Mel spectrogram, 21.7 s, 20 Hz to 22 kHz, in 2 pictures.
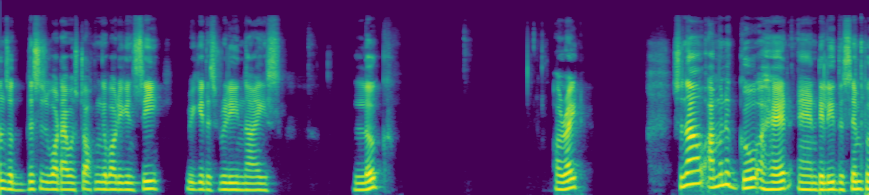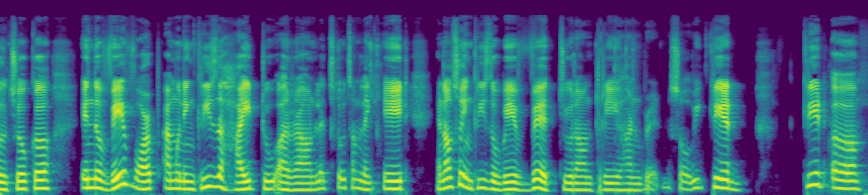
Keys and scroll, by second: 10.7 Delete, 15.0 KP_8, 15.4 Return, 18.3 KP_3, 18.6 KP_0, 18.7 KP_0.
